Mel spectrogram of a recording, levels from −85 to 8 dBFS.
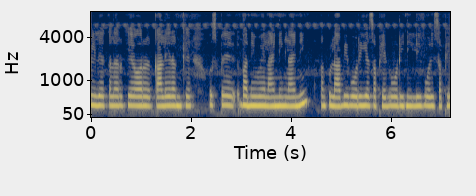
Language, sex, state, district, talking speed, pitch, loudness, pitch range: Hindi, female, Punjab, Kapurthala, 190 wpm, 225 Hz, -13 LUFS, 220-230 Hz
